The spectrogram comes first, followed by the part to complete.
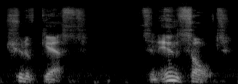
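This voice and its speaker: A man's voice: medium pitch, expressive, takes it slowly, bright, forceful tone, a little hiss or hum, poor audio. A man playing a brooding, cryptic adventurer with a grave, formal manner in a gothic horror audio drama. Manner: solemn, cryptic.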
